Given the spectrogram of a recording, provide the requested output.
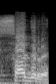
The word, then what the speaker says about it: صدر: صدر جا رہا ہوں، صدر نہیں، یہ صدر ہے، صدر دال کے اوپر جزم ہے۔ تو اچھا لوگ انگلش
